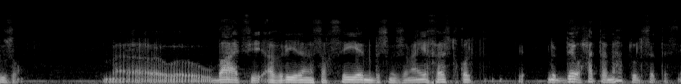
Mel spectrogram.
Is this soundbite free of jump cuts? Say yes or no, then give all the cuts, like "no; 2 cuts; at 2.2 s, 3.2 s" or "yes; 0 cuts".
yes; 0 cuts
